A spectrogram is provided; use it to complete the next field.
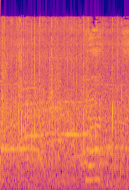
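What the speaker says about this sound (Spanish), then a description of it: "Les quiero pedir un aplauso para el máster Sergio Silva" A live concert crowd claps and cheers for the guitarist after a call for applause, a broad steady wash of clapping with held instrument tones ringing underneath and faint voices mixed in.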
